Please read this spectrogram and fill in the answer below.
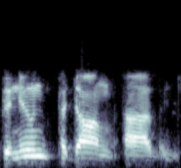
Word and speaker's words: Gunung Padang: I've never said the word before, so you could even, spell that out, somebody. Okay, yes. The word is Gunung Padang, G-U-N-U-N-G, and then Padang, P-A-D-A-N-G.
